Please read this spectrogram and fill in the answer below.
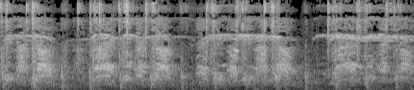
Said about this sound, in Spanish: Ante la situación, se volverán a escuchar estos pitidos.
